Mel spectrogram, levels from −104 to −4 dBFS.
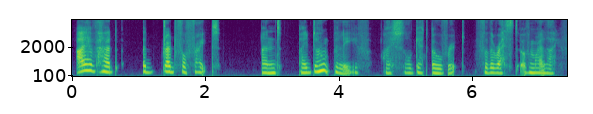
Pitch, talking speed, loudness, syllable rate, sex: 225 Hz, 170 wpm, -22 LUFS, 4.5 syllables/s, female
